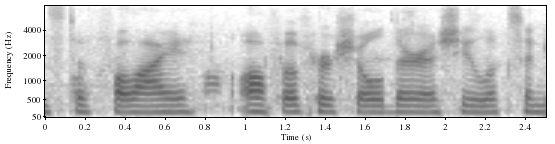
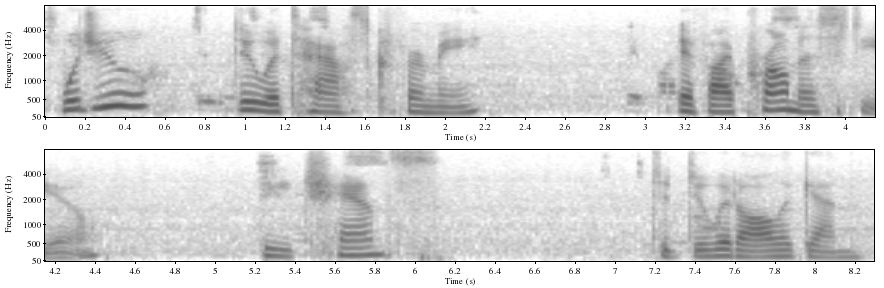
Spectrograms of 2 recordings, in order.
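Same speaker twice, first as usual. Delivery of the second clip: whispering in a put-on character voice. Game master voicing Dahlia in the back of the player's ear, Dahlia whispering. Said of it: "you hear Dahlia in the back of your ear like a whisper".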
